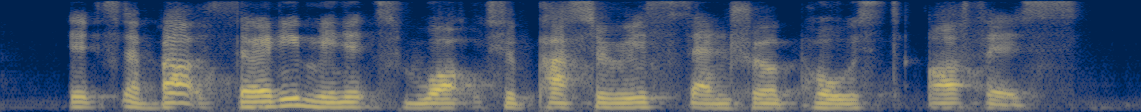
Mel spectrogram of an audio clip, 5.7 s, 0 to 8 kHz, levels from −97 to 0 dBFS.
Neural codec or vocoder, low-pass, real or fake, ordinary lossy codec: codec, 16 kHz, 2 kbps, FreqCodec, smaller model; none; fake; none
